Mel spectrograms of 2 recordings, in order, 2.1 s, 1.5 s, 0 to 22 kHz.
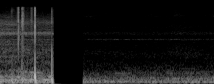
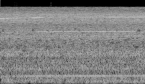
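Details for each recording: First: Maktec MT90 angle grinder starting with a loud, rough, heavy growl; late carbon brush replacement left the armature commutator worn and uneven, and a replacement armature has been bought. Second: Maktec MT90 angle grinder, formerly growling and heavy-sounding, after repair with carbon brushes refitted: even high-pitched whir over a steady hum with no rattle or grinding; normal running.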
